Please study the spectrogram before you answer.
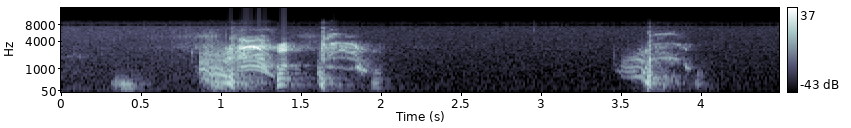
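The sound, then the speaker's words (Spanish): A person coughing during a conversation: a harsh cluster of coughs, a pause, then one more cough burst, with no talk over it. “Ya mejor no lo digo porque ya me dio tos otra vez.”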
